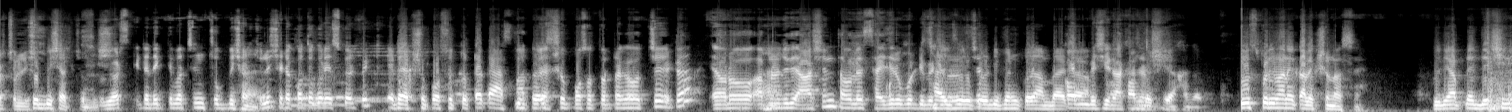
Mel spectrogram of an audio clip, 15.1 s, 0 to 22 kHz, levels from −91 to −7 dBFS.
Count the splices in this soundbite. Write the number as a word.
one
